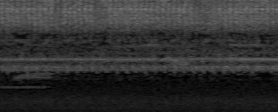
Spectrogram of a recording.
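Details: Nighttime forest crickets produce a continuous high shimmering chorus, beating in regular pulses roughly twice per second, with a faint steady tone only in the first moment.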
